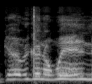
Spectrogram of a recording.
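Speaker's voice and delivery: high, strained mock yell; imitated scream. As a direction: imitate a player rallying the defense. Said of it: "he's screaming at the defense".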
